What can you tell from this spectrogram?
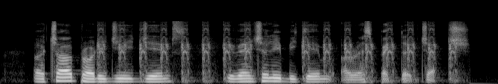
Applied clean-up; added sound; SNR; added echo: neural mask model Resemble Enhance denoiser.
